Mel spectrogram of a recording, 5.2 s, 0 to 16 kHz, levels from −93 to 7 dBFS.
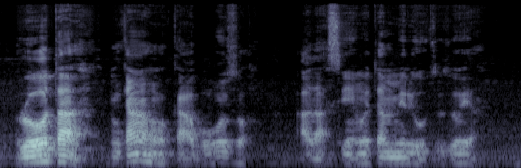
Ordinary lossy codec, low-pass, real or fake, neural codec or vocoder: none; 14.4 kHz; real; none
